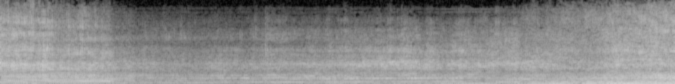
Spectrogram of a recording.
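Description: Race cars at VIR in a ChampCar endurance race, a steady engine drone with rising tones as the cars accelerate, building louder toward the end, no talking.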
